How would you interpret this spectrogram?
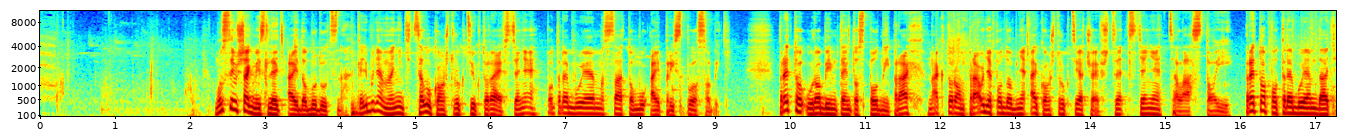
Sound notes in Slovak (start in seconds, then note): none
